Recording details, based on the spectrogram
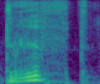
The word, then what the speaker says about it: Drift: Aber deutsch ausgesprochen, nicht Drift, sondern Drift.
